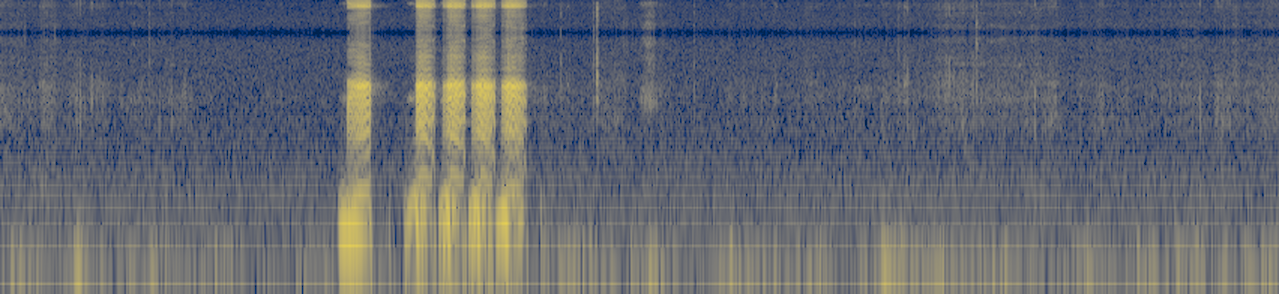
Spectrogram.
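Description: Five loud mallard-style quacks, one and then a quick run of four, about a third of the way in.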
